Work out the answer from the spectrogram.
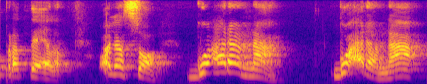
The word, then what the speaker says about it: Guaraná: Guaraná, a minha última sílaba termina em A. Ela é proferida com mais força.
